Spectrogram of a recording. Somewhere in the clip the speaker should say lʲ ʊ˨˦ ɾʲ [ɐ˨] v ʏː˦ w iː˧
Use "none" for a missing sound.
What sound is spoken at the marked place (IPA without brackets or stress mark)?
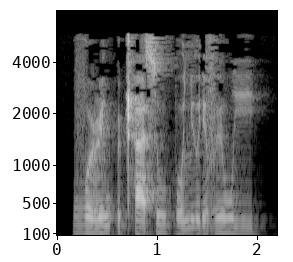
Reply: ɐ˨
